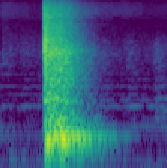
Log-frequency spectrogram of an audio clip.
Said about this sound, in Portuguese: a fechadura faz um barulho forte de, de um clangzinho forte assim de, de ela sendo fechada e, e trancada.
